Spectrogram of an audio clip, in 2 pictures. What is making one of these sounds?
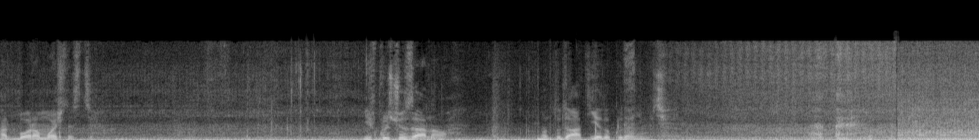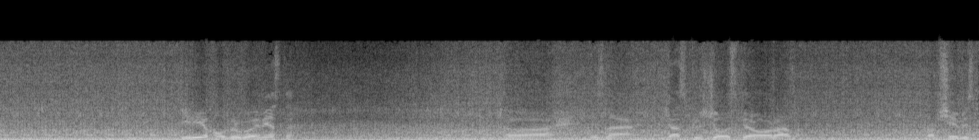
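A large diesel truck engine idles with a low, steady rumble.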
